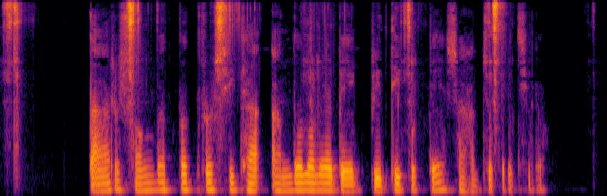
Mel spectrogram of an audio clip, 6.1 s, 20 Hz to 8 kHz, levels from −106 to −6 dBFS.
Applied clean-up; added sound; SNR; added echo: neural mask model RNNoise.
